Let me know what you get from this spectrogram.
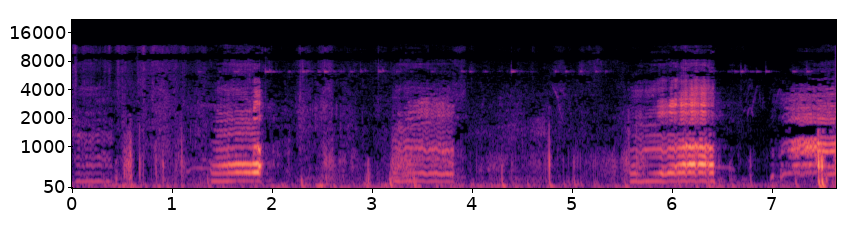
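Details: Boer goat ram at a livestock sale giving repeated harmonic bleats, each about half a second long, spaced one to two seconds apart, over a low rumbling background with scattered clatter.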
